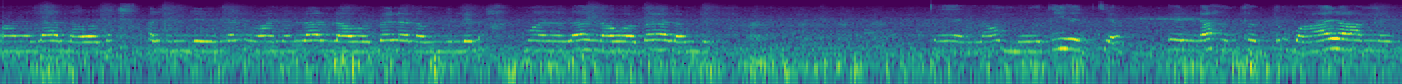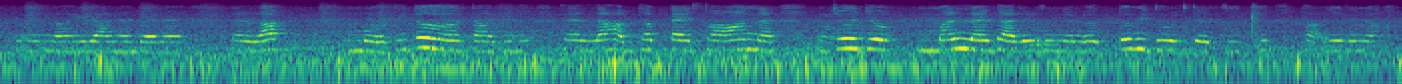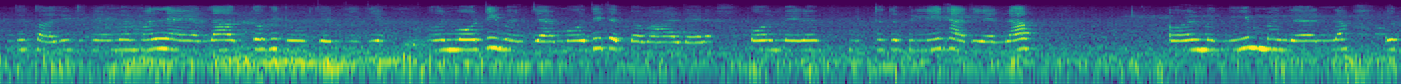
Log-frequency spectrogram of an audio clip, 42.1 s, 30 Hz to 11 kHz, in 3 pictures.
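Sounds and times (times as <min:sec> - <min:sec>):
child singing: 0:00.0 - 0:07.2, 0:09.3 - 0:16.9, 0:17.5 - 0:38.4, 0:39.7 - 0:42.0
girl chanting a prayer: 0:00.0 - 0:08.6, 0:09.3 - 0:38.5, 0:39.3 - 0:42.0.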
